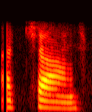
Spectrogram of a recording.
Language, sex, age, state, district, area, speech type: Sindhi, female, 30-45, Uttar Pradesh, Lucknow, urban, conversation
